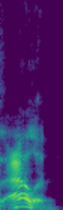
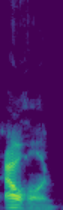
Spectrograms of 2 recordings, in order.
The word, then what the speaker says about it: Alhan: And some people, like yourself, will pronounce it as Alan, but it's pronounced Alhan.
